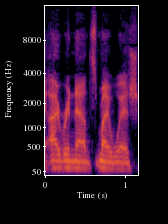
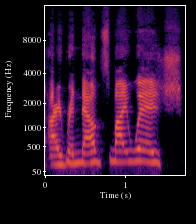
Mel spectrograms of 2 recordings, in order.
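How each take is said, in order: First: Low, solemn mock quote; lightly voiced low solemn vow. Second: Slow, drawn-out solemn quote; lightly voiced slow vow; mock solemn. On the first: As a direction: intone it deep like a trance. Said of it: "hear Kristen Wiig say". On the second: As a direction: stretch each word like a sermon. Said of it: "adult in this movie saying".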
